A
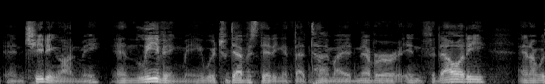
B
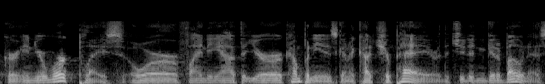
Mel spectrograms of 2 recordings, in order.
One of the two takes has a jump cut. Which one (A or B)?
A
